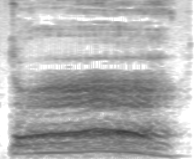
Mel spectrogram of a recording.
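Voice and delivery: loud, drawn-out animal growl; terrible growl. A narrator's reading. Mother jaguar warns the children, terrible growl. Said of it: "There was a terrible growl".

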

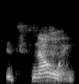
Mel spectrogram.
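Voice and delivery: high-pitched retold refusal; half-hysterical objection; mock hysterical. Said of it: "kinda hysterical".

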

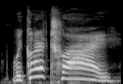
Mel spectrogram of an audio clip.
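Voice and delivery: high, loud story heroine; urging character voice. A narrator's reading. Heroine answering a doubter, loud, high and urging. Jumba urges the others.

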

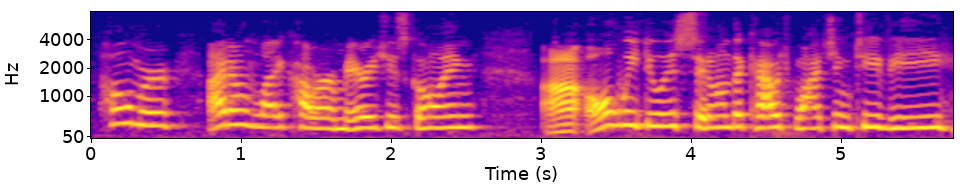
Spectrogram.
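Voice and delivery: whiny high cartoon wife complaining to her husband; Marge Simpson. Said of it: "Marge, the wife, asks Homer".

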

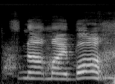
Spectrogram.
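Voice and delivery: high, loud, cracking up mid-line; teasing the angry cop while laughing; laughing through it. Retold or imitated. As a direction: giggle out the excuse. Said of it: "And I was like".

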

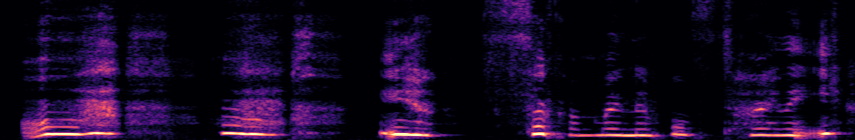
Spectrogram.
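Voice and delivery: breathless escalating moans; moaning, building. Acted. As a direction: let the moans build and break. Building toward climax, moaning.

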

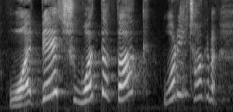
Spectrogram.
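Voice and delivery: incredulous, rising in outrage; outraged disbelief. Real, not acted. Outraged at customer's remark.

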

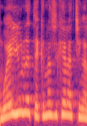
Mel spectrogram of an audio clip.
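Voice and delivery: friends urging. Retold or imitated. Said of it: "Me dijeron".

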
